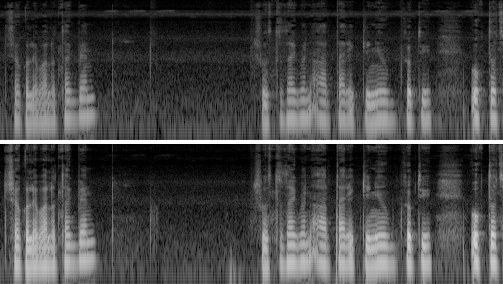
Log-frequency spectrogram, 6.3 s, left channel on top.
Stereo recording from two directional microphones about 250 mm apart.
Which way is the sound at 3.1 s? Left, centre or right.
Right.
